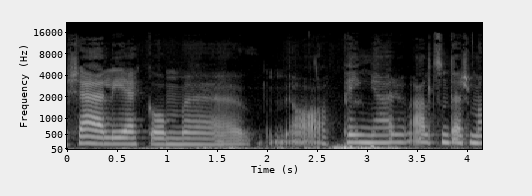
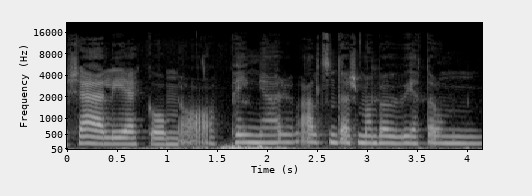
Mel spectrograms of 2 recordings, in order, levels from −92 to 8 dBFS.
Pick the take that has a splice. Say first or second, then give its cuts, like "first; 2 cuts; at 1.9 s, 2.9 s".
second; 1 cut; at 1.1 s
